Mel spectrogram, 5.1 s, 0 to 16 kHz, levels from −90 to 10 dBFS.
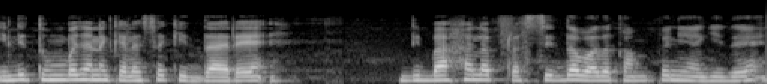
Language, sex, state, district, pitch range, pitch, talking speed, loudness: Kannada, female, Karnataka, Dakshina Kannada, 180-205 Hz, 190 Hz, 115 wpm, -18 LUFS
